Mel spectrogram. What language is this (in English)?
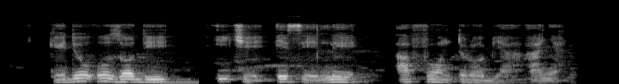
Igbo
